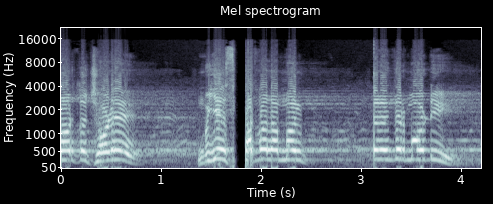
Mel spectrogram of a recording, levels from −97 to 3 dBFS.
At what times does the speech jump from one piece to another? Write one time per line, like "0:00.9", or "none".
0:03.1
